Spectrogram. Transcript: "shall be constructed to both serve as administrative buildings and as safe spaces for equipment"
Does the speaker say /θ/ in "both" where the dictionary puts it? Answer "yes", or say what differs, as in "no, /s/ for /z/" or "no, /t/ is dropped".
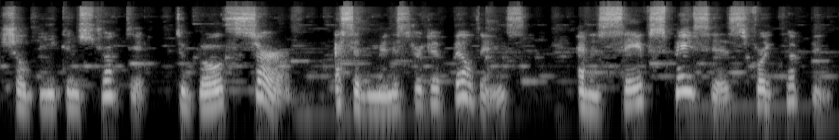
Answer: yes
